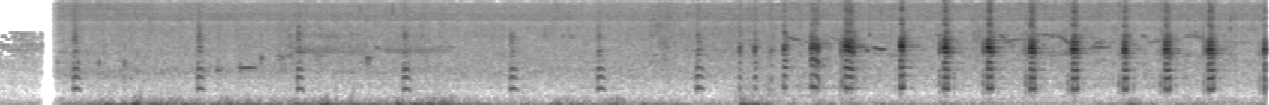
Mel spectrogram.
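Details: Purple gallinule giving a run of harsh clucks that starts loose and quickens into loud, evenly spaced, ringing notes toward the end, with a faint low hum beneath.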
